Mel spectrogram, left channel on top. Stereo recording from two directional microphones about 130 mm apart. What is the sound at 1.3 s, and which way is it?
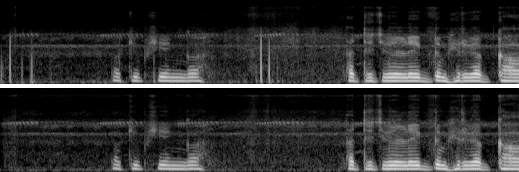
Speech, 40° right (ahead or behind).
